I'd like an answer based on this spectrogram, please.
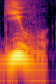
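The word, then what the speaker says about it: give: गिव हो गया और मैंने बोला अंतिम में इ आता है तो उसका उच्चारण नहीं करते हैं ठीक है और एस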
